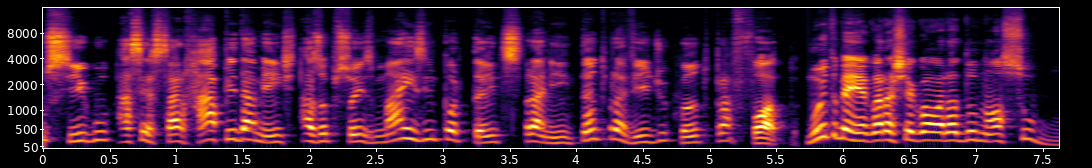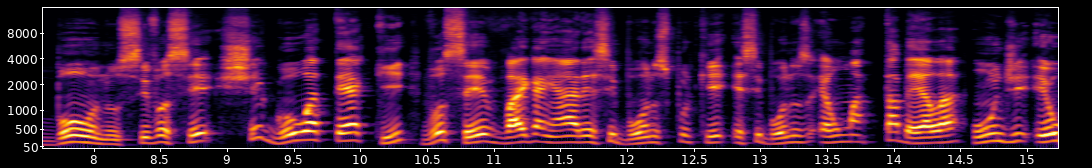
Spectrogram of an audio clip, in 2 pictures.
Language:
Portuguese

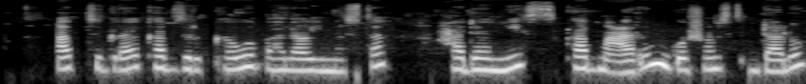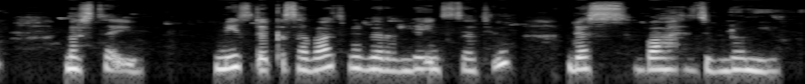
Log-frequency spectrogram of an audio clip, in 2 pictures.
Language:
Tigrinya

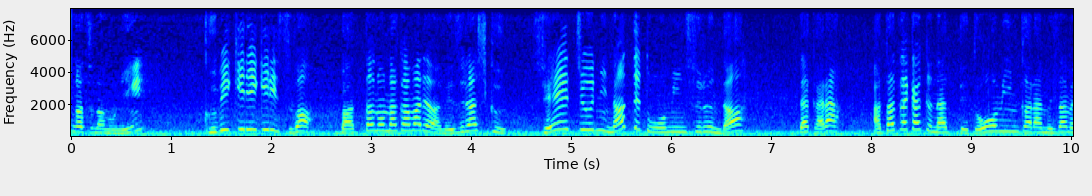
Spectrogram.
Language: Japanese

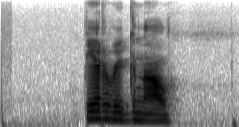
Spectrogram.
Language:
Russian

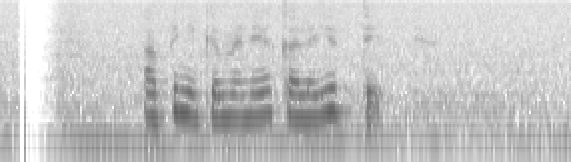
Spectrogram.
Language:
Sinhala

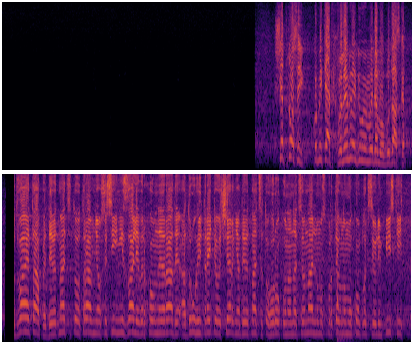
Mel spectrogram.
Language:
Ukrainian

